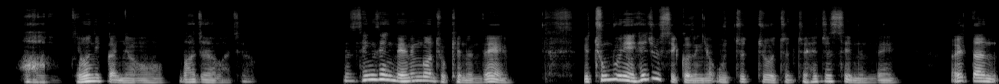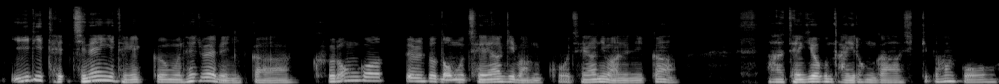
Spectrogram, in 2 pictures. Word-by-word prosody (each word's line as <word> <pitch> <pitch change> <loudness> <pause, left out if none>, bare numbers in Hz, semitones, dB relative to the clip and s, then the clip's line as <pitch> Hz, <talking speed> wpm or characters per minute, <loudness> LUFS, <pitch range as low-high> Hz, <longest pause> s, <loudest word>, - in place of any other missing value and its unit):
아. 105 0 -3 0.2
그러니깐요. 95 -9 +2
맞아요, 110 -3 -2
맞아요. 105 +7 -16 0.8
그래서 165 -1 -8
생색내는 200 -7 +6
건 175 -3 +2
좋겠는데 105 -2 0 0.8
이 130 - +2
충분히 205 -5 +6
해 215 - +5
줄 260 +1 +2
수 125 - -2
있거든요. 90 -3 0
우쭈쭈, 115 +1 -5
우쭈쭈 100 +3 -5
해 130 +4 -1
줄 140 +1 0
수 135 - -2
있는데 90 0 -4 0.5
아 - - -3
일단 155 -5 +3
일이 185 +6 0
되 125 -6 -2
진행이 180 +6 +3
되게끔은 110 -2 -2
해 150 +3 +2
줘야 165 -2 +2
되니까 95 0 -4 0.2
그런 175 +7 -1
것들도 165 -5 -1
너무 110 -1 +2
제약이 120 +3 +1
많고 95 -1 -5
제한이 115 +3 0
많으니까. 95 +2 -3 0.9
'아 115 -1 -3
대기업은 125 +3 +3
다 115 -4 -5
이런가?' 100 -1 -3
싶기도 105 +4 -11
하고. 115 -5 -4
115 Hz, 295 characters per minute, -24 LUFS, 100-145 Hz, 0.9 s, 생색내는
